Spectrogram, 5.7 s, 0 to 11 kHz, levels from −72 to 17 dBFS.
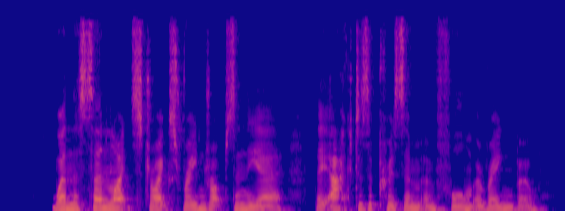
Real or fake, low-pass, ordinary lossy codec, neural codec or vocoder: real; 9.9 kHz; MP3, 64 kbps; none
